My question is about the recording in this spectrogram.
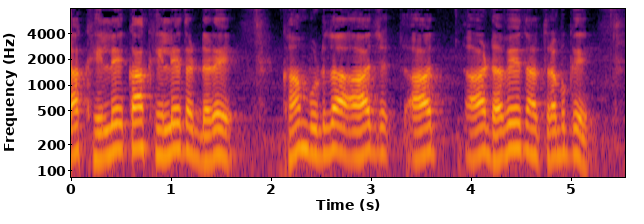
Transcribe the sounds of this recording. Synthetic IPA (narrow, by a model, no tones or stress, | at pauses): akʰeːlekãːkʰeːleːt̪̬ɐ̃ɖəɾeː | kʰaːmbʊʈd̪aːaːd͡ʒaː | aːɖʱəʋeːt̪ãːt̪ɾəbkeː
